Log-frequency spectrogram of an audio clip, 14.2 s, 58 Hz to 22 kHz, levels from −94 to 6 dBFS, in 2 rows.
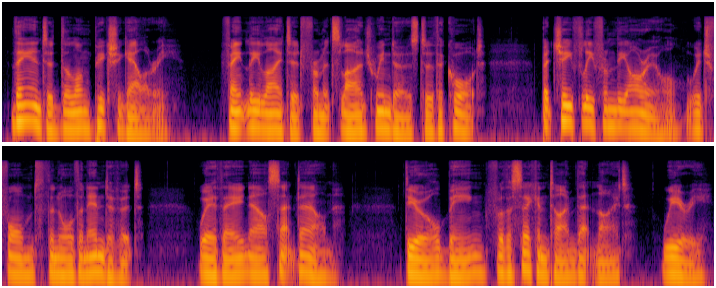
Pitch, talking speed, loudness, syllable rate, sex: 95 Hz, 175 wpm, -21 LUFS, 5.0 syllables/s, male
